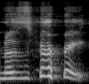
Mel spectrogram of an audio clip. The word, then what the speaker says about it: Missouri: because a lot of people are known for saying um Missour instead of moury he likes to call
